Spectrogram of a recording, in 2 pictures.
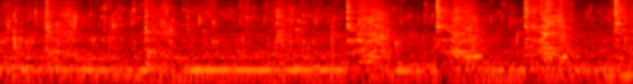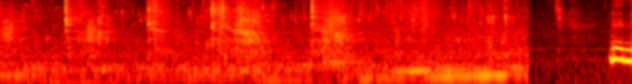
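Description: Thick sauce sizzles and bubbles in a pan.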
